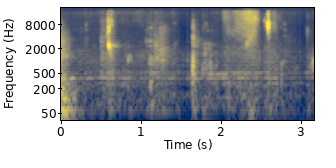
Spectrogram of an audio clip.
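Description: Chocolate being chewed: quiet, moist mouth sounds with a few soft crunchy, squishy bites spaced irregularly, heard on their own without talk.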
